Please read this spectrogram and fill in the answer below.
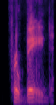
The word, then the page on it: forbade: American English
